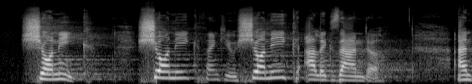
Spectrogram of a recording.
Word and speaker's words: Shanique: Am I pronouncing her name correctly? Shanique, thank you.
